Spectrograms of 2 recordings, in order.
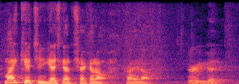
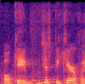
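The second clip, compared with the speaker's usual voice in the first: ordinary talk, nothing marked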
